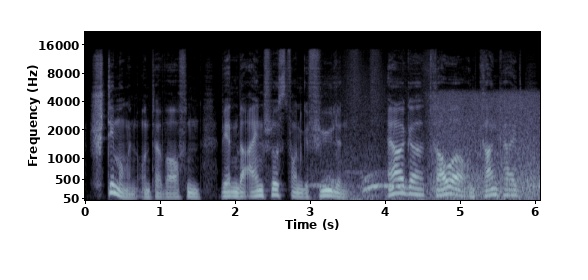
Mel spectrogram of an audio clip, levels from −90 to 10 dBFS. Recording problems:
animal sounds; loud; from 3 s on; 8 dB below the speech

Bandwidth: 14.5 kHz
